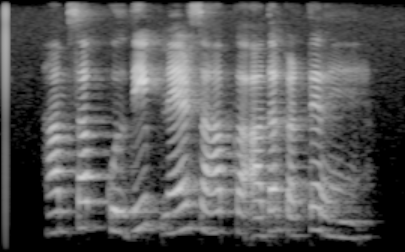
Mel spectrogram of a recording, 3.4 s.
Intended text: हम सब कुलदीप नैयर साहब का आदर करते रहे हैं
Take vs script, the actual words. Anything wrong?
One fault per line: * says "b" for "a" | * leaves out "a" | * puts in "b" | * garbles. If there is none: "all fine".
all fine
